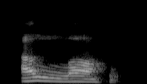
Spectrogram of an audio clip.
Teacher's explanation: We are reading the letter lam twice because it has a jazm tashdid on top of it. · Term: shadda tashdid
